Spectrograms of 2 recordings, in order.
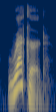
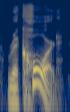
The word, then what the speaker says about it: record: We stress that first syllable, record, like a vinyl record. But when it's a verb, an action, the stress jumps to the second syllable, record, like you're about to record a video.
